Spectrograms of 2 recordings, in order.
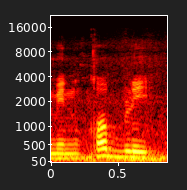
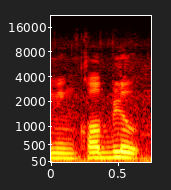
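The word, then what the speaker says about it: مِنْ قَبْلُ: dimajrurkan dimajrurkan oleh Min tetapi tidak Min qobli tetapi bacanya minqoblu Kenapa dibaca minqoblu karena mabni Nah sekarang perhatikan ayat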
